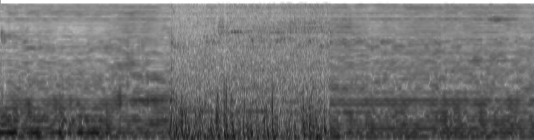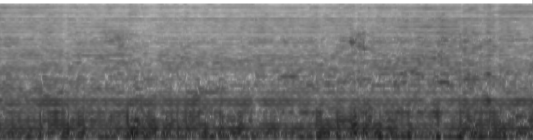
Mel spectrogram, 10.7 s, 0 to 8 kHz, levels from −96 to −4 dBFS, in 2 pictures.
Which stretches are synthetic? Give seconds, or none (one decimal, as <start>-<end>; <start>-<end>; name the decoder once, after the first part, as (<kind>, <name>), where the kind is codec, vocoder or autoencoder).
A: 0.0-1.7 (vocoder, HiFi-GAN); 3.3-10.7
